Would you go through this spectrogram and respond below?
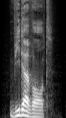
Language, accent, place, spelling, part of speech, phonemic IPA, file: German, Germany, Berlin, Widerwort, noun, /ˈviːdɐˌvɔʁt/, De-Widerwort.ogg
- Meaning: 1. rebuttal 2. backtalk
